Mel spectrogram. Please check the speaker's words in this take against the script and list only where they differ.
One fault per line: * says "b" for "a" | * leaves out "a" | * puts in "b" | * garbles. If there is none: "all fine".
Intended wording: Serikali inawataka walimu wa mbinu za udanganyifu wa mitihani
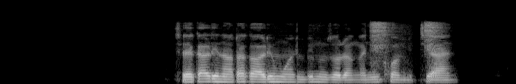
all fine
